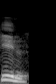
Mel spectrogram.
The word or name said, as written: GIOL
